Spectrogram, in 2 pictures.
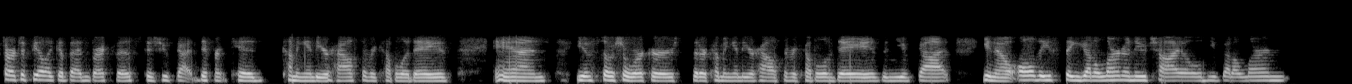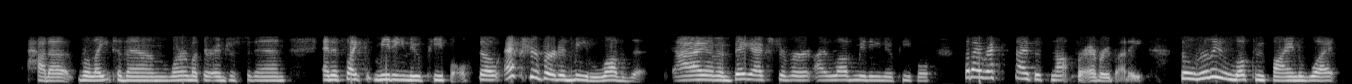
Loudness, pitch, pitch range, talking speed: -18 LUFS, 185 Hz, 170-200 Hz, 220 wpm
